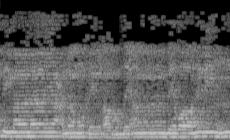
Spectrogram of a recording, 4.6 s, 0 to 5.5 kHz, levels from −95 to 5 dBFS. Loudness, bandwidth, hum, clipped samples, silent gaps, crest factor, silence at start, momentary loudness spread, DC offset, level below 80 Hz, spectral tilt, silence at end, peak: -23 LUFS; 5.2 kHz; none; under 0.1%; none; 12 dB; 0 s; 4 LU; under 0.1%; -50 dBFS; -9.5 dB/octave; 0 s; -10 dBFS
